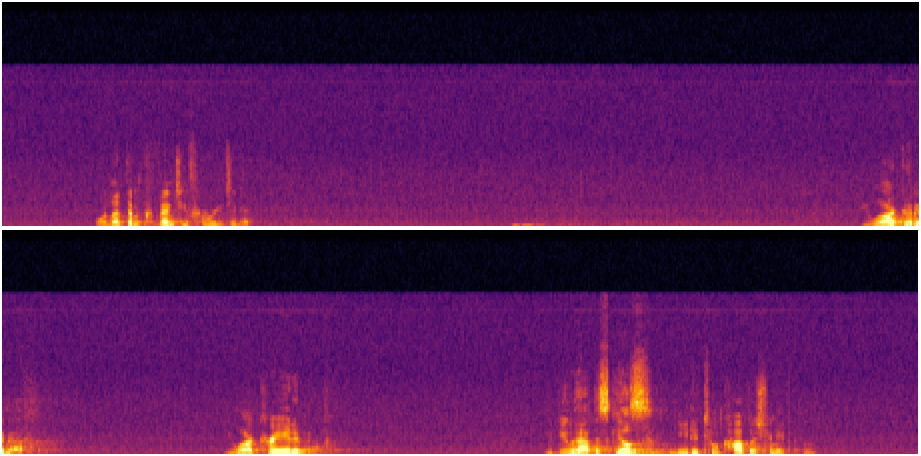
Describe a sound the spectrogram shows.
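A man speaks slowly through a microphone, with long pauses.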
